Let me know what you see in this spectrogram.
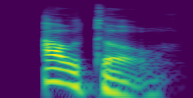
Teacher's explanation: Like other words of French origin, this one can be pronounced the French way, which means AU has an O sound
